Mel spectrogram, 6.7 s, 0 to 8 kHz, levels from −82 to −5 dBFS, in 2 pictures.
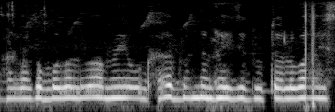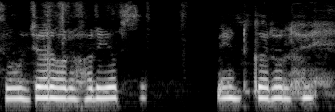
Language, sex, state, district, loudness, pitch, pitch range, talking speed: Magahi, female, Bihar, Gaya, -19 LUFS, 260 Hz, 250-265 Hz, 180 wpm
